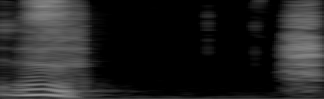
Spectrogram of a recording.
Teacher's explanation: There should be a nice vibration on your bottom lip as your teeth are resting on your bottom lip to make that V sound.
